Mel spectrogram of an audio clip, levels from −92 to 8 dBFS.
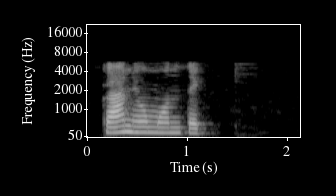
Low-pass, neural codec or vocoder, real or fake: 5.4 kHz; none; real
